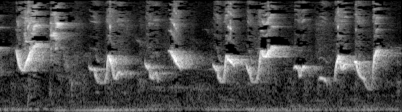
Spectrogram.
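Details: Golden myna of Papua (Manokwari) in full, loud song: a rapid series of harsh, whistled squawks, each note sliding down then up, repeated about every half second with no pauses.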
